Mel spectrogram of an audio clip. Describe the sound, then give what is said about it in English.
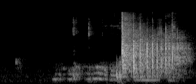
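Dice rattle and click as they are re-rolled during a tabletop game after both came up ones. A few light taps come first, then a bright, busy clatter for about a second before settling. No voices. “Gonna re-roll those.”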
